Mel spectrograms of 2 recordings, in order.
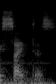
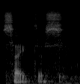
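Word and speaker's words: CITES: How is this pronounced in in English? Situs. Sites. I would say situs. Situs.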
